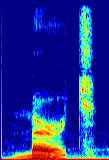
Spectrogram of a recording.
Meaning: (verb) 1. To combine into a whole 2. To combine two or more versions of a file into one file, especially using a version control system 3. To blend gradually into something else
- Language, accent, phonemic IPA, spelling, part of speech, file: English, US, /mɝd͡ʒ/, merge, verb / noun, En-us-merge.ogg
